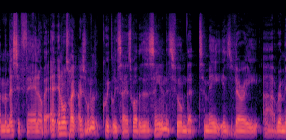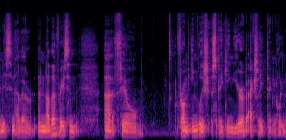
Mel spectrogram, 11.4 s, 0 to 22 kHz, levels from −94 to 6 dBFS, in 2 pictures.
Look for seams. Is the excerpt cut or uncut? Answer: uncut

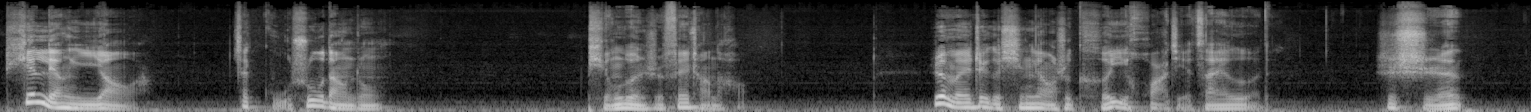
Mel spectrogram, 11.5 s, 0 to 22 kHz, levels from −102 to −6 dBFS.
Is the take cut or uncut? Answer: uncut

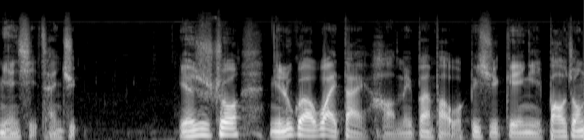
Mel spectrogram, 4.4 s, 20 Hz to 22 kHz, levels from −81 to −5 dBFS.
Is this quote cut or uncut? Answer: uncut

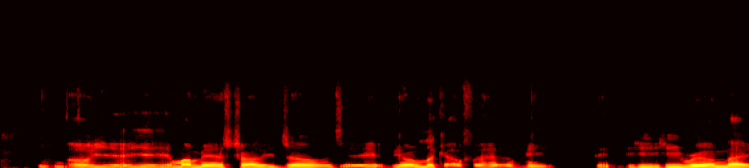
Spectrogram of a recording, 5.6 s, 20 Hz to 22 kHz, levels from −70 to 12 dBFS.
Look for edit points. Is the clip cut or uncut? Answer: uncut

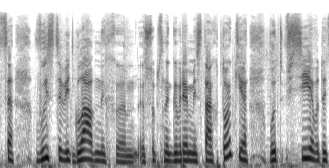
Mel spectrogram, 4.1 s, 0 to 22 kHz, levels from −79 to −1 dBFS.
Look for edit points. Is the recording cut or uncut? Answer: cut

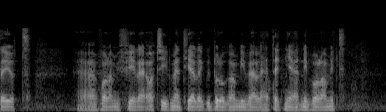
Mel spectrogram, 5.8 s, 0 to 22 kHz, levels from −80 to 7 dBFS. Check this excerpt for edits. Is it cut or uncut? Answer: uncut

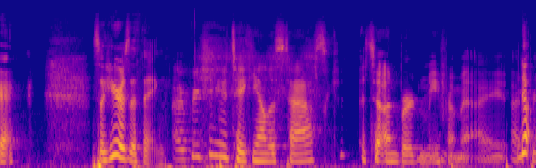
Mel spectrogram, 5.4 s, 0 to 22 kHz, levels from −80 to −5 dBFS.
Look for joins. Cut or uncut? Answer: uncut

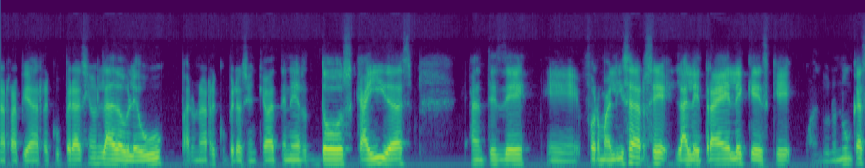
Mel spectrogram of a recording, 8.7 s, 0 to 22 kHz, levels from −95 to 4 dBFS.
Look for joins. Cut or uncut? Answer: uncut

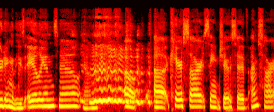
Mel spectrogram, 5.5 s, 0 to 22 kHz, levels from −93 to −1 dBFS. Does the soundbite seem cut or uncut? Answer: uncut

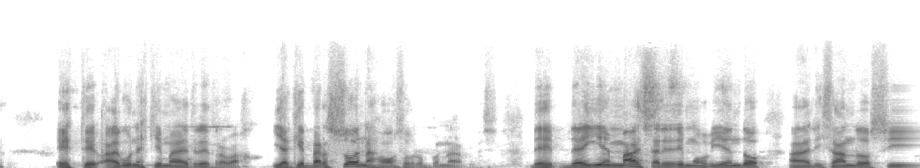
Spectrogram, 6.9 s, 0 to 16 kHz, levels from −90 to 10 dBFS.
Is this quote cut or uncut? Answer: cut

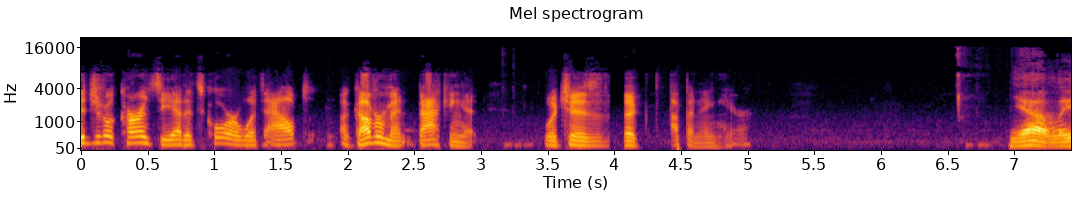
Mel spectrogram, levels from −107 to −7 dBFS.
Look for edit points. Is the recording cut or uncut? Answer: cut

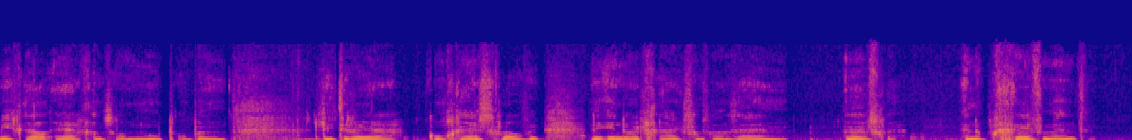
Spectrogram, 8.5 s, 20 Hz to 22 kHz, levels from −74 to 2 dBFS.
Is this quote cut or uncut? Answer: cut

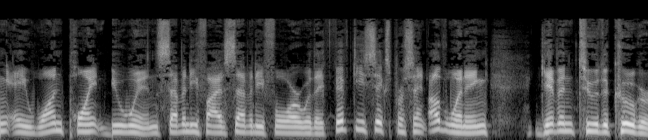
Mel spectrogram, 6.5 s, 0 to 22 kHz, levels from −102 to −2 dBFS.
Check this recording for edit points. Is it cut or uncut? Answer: cut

